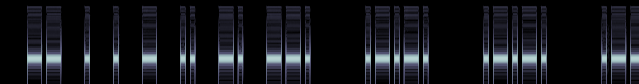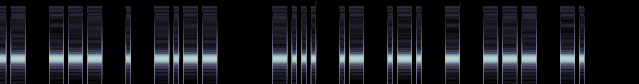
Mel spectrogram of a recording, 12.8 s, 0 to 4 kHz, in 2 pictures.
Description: Morse code, heard as a keyed tone, about 25 wpm, spaced as for 20 wpm, 550 Hz. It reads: MEETING <AR> <AR> JOEY BARTON
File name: podcast / News headlines-1x-25x20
